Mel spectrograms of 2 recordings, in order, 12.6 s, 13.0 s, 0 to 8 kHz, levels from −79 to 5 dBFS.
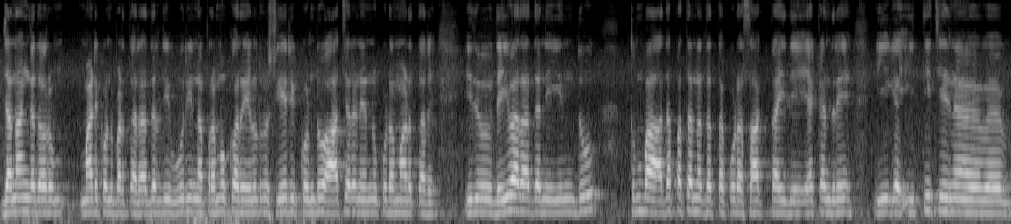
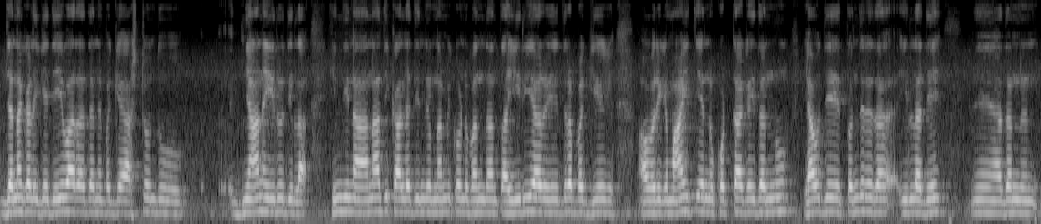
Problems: none marked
